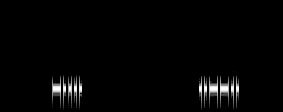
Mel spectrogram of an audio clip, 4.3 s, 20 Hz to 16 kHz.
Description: Morse code, heard as a keyed tone, about 30 wpm, spaced as for 5 wpm, 700 Hz. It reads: 6?
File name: Lesson 38d - Letter q - Two Characters 30wpm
